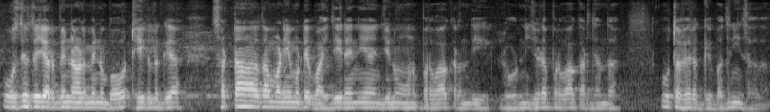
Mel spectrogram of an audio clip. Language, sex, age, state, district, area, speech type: Punjabi, male, 30-45, Punjab, Patiala, urban, spontaneous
